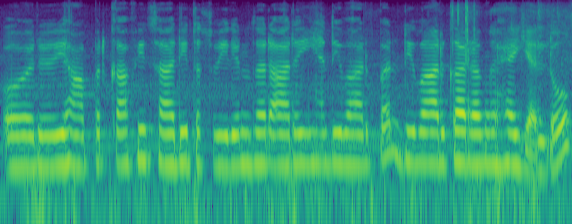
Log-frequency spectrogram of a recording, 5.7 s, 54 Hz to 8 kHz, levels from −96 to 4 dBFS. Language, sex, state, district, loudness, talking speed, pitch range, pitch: Hindi, female, Haryana, Rohtak, -17 LUFS, 180 wpm, 200-210 Hz, 205 Hz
